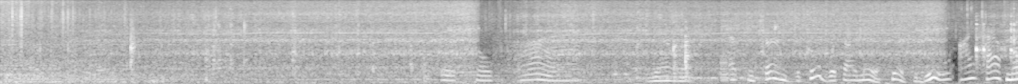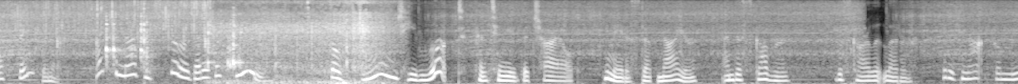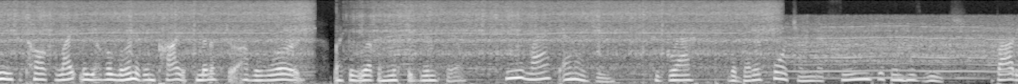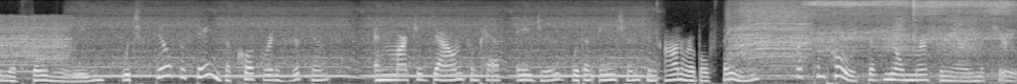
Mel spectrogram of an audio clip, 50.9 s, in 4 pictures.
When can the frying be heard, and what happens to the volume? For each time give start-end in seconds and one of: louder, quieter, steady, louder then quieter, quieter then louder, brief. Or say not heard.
0.0-17.8 quieter then louder.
